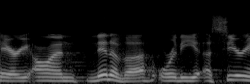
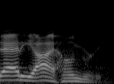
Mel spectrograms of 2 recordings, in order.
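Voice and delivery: put-on simple, sweet small-boy talk like a three-year-old; 3 dB quieter than usual. Retelling what a three-year-old son says on waking: imitating Samuel, a three-year-old. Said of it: "he's just like this sweet little boy".

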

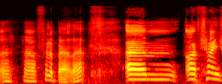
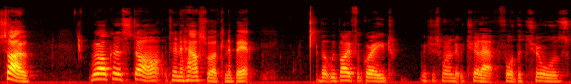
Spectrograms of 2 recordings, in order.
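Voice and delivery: talking while chewing, quieter; 5 dB quieter than usual. Speaker eats an apple while describing plans before chores, talking while chewing. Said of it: "so if I'm chewing, I'm eating an apple".

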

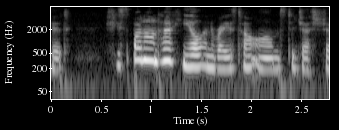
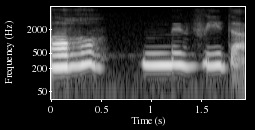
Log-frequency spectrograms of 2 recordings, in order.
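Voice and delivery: husky, hoarse, tearful, watery laughing words; 2 semitones higher, 3 dB louder than usual. Narrator reading a grandmother answering a worried question, with a hoarse, watery laugh. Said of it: "said Abuela with a hoarse, watery laugh".

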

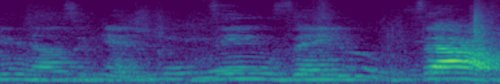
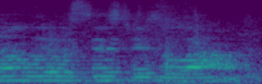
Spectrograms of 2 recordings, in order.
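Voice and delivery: normal talking voice

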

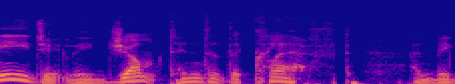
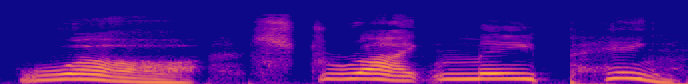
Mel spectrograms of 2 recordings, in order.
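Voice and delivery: startled cry, very high and very slow; 10 semitones higher, 5 dB louder than usual. Narrator reads Moomin Troll seeing a giant lizard, exclaiming. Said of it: "exclaimed Moomin Troll".

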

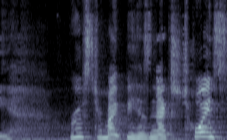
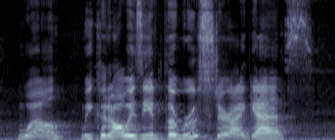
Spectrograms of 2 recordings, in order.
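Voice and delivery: usual speaking voice

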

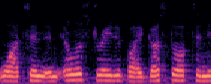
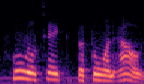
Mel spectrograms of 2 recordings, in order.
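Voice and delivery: ordinary delivery, nothing marked

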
